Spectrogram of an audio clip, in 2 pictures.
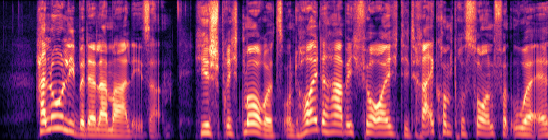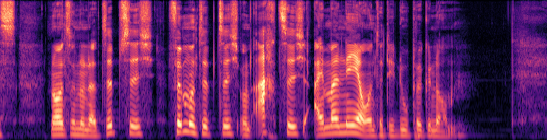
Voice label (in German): sprache trocken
